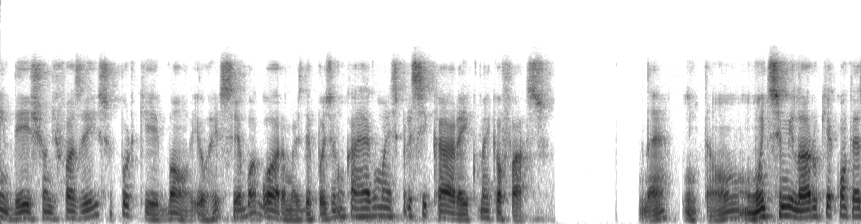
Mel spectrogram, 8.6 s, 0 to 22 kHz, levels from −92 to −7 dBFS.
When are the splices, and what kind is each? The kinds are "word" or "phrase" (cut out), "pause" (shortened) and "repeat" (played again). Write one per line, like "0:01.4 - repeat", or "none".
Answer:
none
